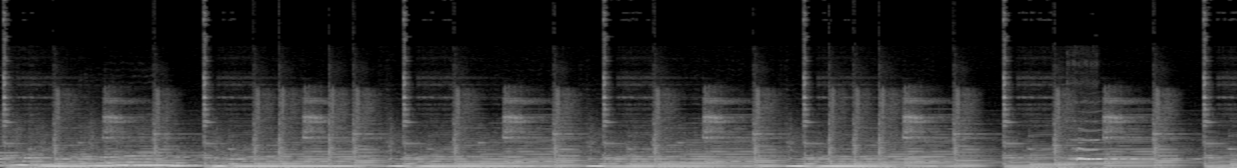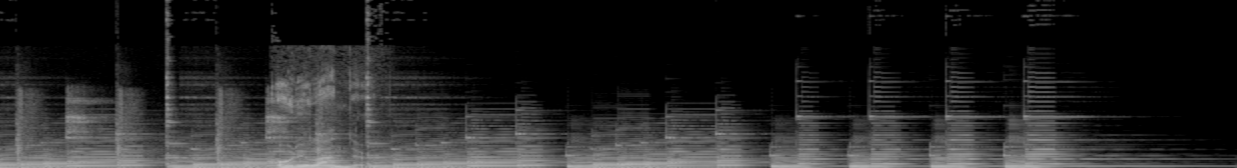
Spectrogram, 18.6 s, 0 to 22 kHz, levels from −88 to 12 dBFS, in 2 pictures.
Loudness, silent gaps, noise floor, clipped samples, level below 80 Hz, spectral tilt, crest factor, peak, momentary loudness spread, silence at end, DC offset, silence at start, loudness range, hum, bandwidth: -20 LUFS; none; -47 dBFS; under 0.1%; -38 dBFS; -5 dB/octave; 18 dB; -2 dBFS; 9 LU; 0.45 s; under 0.1%; 0 s; 7 LU; none; over 20 kHz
